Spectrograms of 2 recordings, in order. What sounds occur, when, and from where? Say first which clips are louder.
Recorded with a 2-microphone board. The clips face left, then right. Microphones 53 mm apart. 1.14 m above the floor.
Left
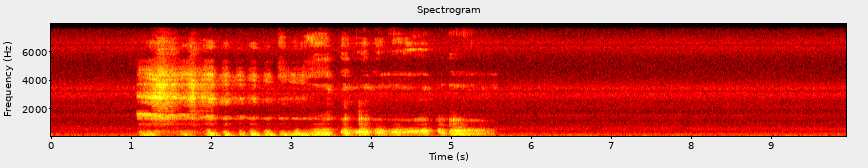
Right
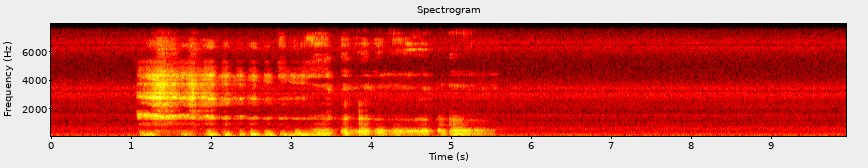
1.1 s laughter: right 2 dB; centre (ahead or behind), 2.5 m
